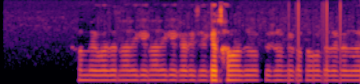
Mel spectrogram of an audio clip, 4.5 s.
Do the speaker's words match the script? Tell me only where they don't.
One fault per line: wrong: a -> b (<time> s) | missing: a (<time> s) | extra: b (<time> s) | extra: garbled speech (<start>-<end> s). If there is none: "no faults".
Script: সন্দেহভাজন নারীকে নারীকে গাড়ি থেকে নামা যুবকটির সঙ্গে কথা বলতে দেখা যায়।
no faults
